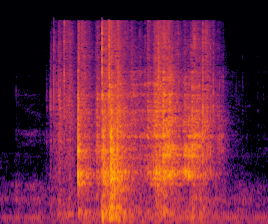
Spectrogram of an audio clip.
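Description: Fried bread and potato snacks being set onto a plate, with a couple of seconds of clattering, clinking contact against the dish, close and clear with no talk.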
